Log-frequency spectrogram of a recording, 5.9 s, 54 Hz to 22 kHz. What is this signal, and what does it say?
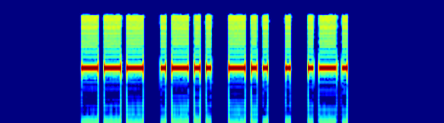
Morse code, heard as a keyed tone, about 16 wpm, 800 Hz. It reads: OLDER
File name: Alphabetical / Alphabetical mp3s / Os @15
